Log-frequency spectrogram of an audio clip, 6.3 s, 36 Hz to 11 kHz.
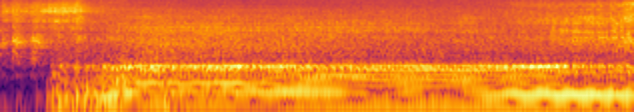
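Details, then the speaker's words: Mitsubishi Evo X just after engine swap with new oil pan and fluids, first start: engine catches quickly and settles into a smooth, even idle with no knocks or misfires; no drips seen; shut off after 10 seconds to top up power steering fluid. "Starts okay so far. Let's see if there's any leaks or anything."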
